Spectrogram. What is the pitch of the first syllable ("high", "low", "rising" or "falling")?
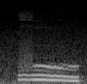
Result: falling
